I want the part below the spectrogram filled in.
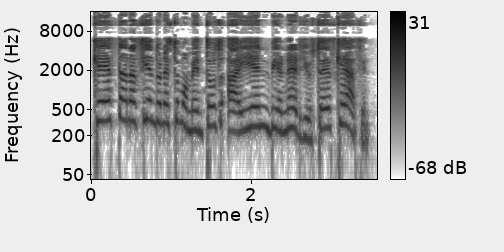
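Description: A woman hosts a radio news interview, asking pointed questions and often pausing on hesitant fillers. Her voice sits a little high, recorded dry and close in a studio. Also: dry recording. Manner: probing, many hesitation fillers.

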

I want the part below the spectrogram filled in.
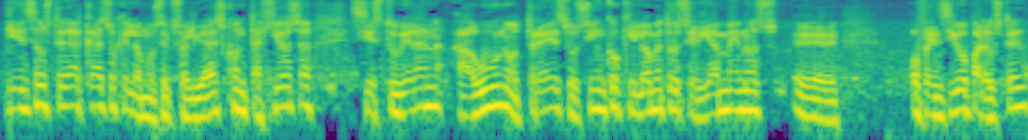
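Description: A man's voice: mid-range voice, brisk, sharp tone, slight background noise. A man interviewing a guest on the radio, pressing her with pointed questions and sometimes stumbling over his words.

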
